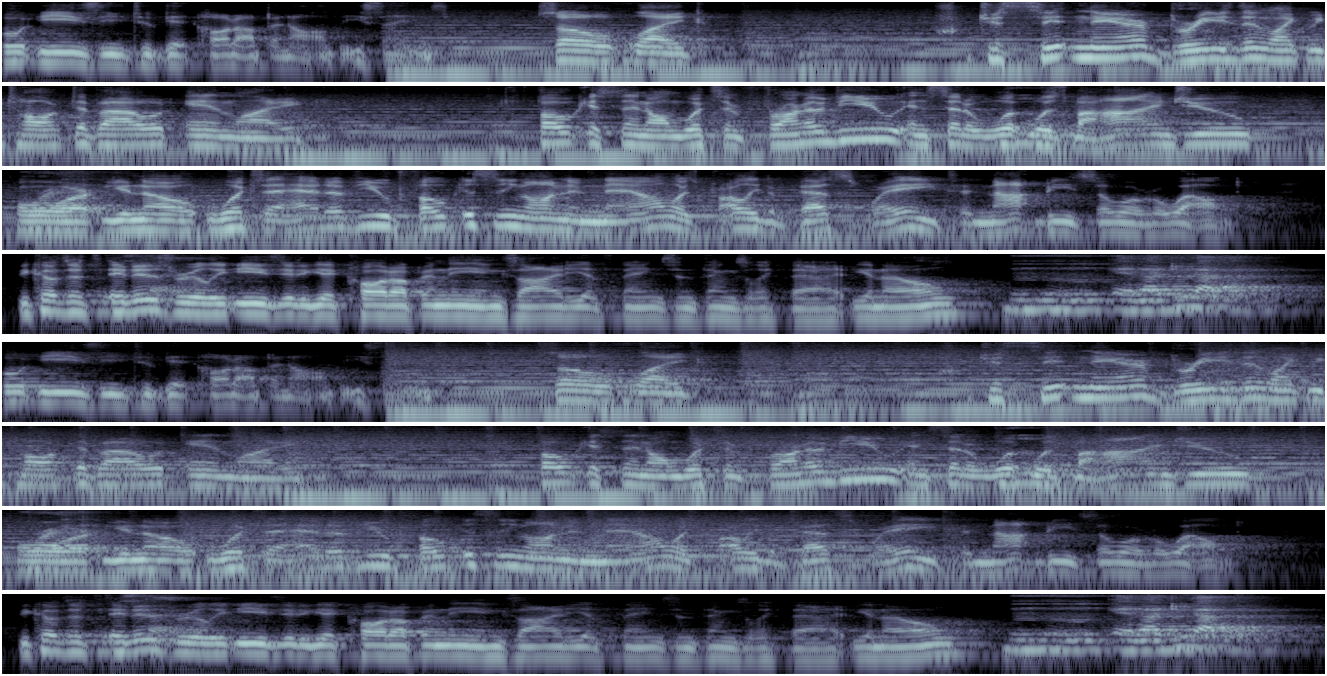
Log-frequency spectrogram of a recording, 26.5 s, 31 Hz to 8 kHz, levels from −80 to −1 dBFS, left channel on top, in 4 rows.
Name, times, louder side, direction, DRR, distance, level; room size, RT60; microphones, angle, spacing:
voice 1, 0.0-2.2 2.7-3.5 4.7-8.1 9.3-12.9 13.3-19.4 19.9-24.6, left 3 dB, 85° left, 11 dB, 0.8 m, -28 dB
sound 1, 1.9-18.9, right 2 dB, 90° right, 1.3 m, -39 dB
voice 2, 3.0-3.3 11.6-11.9 13.3-13.7 20.3-20.7 24.8-26.1, right 1 dB, 20° right, 0 dB, 5.1 m, -33 dB
29.5 x 17.5 x 9.5 m, 1.3 s
head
